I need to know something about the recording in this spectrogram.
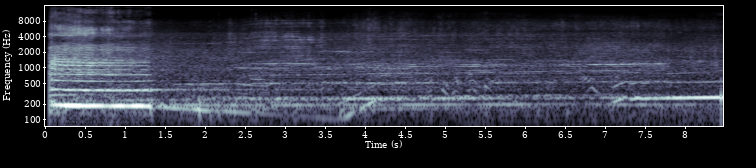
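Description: Two-stroke SAAB race car engines running at speed. One loud engine holds a steady note for about a second and a half, then drops away suddenly. Several more distant engines follow, rising and falling in pitch, and one grows louder near the end as it approaches.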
